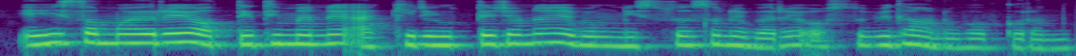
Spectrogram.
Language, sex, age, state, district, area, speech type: Odia, female, 18-30, Odisha, Kalahandi, rural, read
